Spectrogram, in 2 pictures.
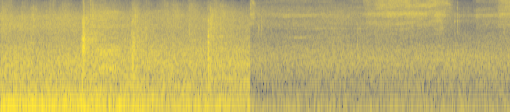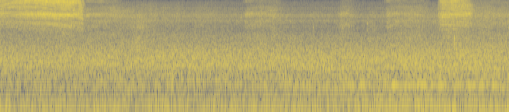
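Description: Low rumble of road traffic, loud for the first two and a half seconds and then cutting off suddenly. After that, a spray paint can hisses in several short bursts as paint goes onto the wall.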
